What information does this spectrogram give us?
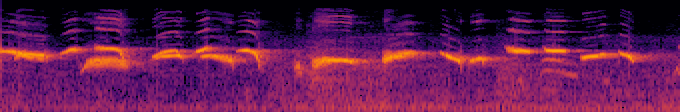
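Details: Short, loud burst of Chinese hwamei song from a bird sold by a dealer: sweet, looping whistled notes in quick succession, each slurred up and down with tiny gaps between.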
